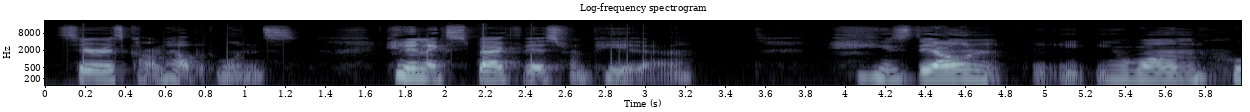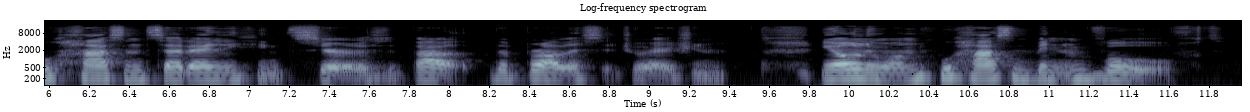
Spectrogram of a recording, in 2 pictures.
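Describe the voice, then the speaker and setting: A woman's voice: mid-range voice, moderate pace, vocal fry. A woman reading fiction aloud as an amateur audiobook narrator, in a storytelling style.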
